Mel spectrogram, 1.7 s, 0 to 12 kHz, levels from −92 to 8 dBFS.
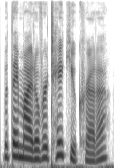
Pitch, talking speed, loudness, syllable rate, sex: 200 Hz, 210 wpm, -17 LUFS, 6.3 syllables/s, female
